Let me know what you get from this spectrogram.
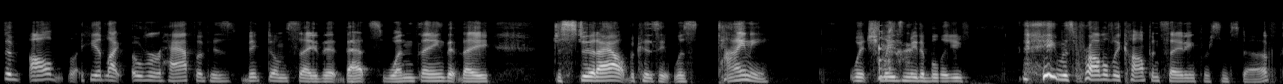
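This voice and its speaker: A woman in her forties hosting a podcast in casual chat, chatty and quick to laugh. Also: sits low, no room sound. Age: 40s. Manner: chatty, laughs often, trails off. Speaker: podcast host. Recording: dry, dull lo-fi audio.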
